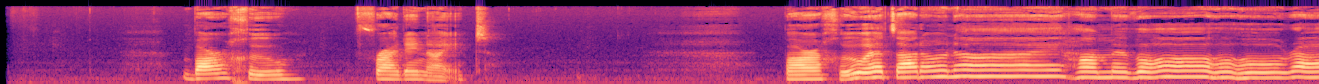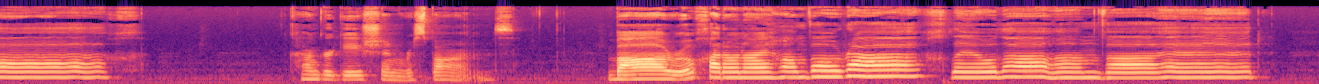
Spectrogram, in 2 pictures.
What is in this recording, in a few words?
friday night barchu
